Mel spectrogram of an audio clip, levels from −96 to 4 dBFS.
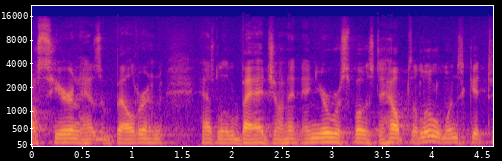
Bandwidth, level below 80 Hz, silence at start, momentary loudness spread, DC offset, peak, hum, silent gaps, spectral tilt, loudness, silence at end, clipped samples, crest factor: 16.5 kHz; -58 dBFS; 0 s; 8 LU; under 0.1%; -6 dBFS; none; none; -5.5 dB/octave; -24 LUFS; 0 s; under 0.1%; 18 dB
